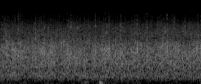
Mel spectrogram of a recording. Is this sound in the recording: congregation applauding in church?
yes

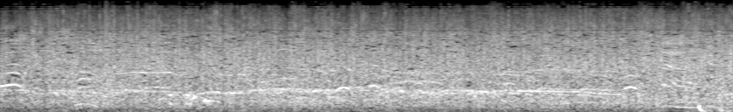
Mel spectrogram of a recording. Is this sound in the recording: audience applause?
yes

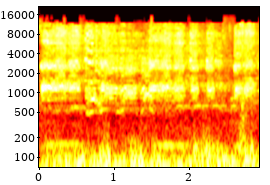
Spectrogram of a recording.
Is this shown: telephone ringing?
no

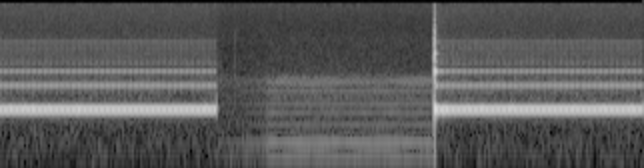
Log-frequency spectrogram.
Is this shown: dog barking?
no

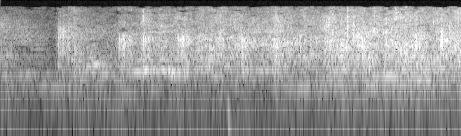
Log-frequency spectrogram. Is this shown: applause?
yes

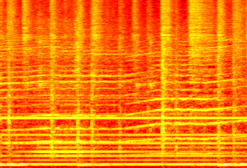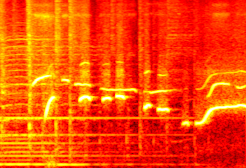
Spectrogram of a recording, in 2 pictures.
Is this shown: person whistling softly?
yes

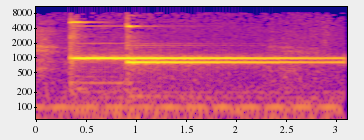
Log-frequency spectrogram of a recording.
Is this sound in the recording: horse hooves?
no

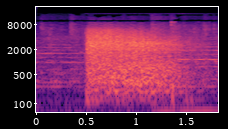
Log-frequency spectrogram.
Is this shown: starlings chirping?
no

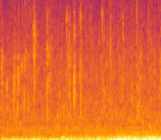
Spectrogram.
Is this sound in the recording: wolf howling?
no

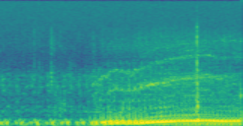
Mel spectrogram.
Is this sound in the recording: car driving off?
yes

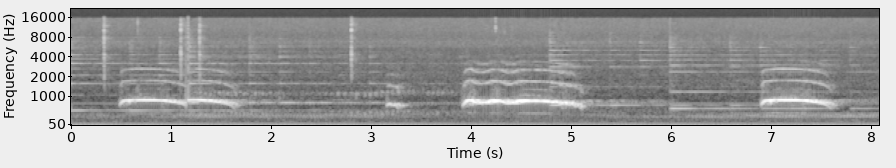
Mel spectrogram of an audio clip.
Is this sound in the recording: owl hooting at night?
yes

